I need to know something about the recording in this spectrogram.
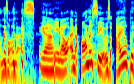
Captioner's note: chuckles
